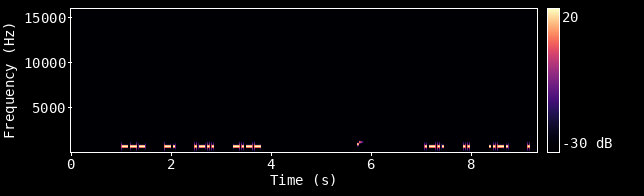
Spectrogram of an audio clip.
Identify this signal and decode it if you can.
Morse code, heard as a keyed tone, about 28 wpm, spaced as for 16 wpm, 700 Hz. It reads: ONLY LIFE
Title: 3x Character Spacing - Top 300 Words - 28wpm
